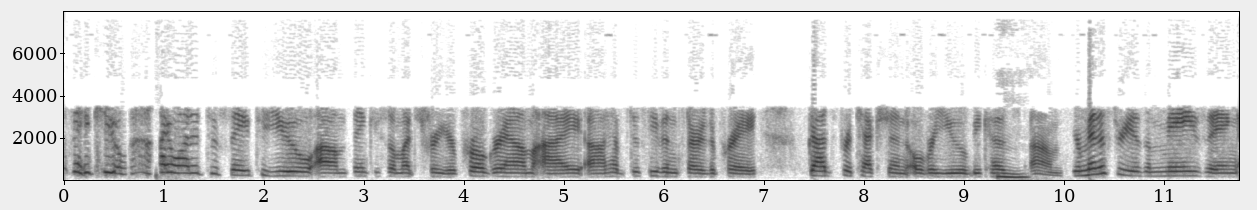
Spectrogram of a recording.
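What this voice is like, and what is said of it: Congested voice from a cold. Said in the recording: “I have a little bit of a cold, so hopefully you can hear me okay.”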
